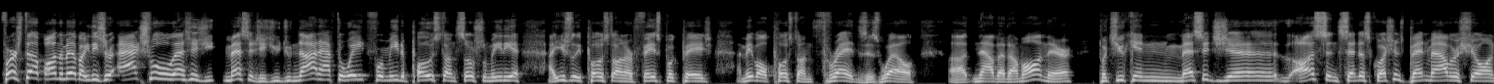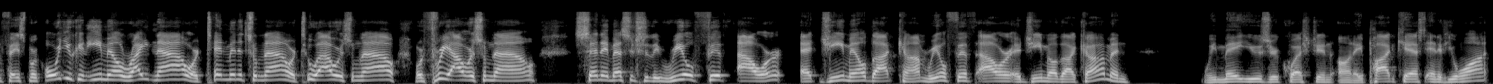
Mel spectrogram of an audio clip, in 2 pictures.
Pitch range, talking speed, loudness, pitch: 150-210 Hz, 215 wpm, -18 LUFS, 180 Hz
